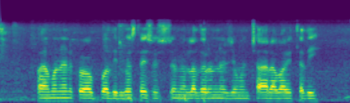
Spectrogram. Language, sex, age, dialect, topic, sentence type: Bengali, male, 18-24, Western, agriculture, statement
